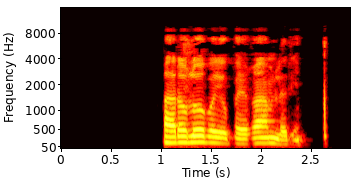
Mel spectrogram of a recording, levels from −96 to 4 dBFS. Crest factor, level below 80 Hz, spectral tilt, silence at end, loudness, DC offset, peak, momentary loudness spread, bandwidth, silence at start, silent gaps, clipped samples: 20 dB; -64 dBFS; -5.5 dB/octave; 0.25 s; -18 LUFS; under 0.1%; -2 dBFS; 14 LU; 9.6 kHz; 1.05 s; 2.53-2.61 s; under 0.1%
